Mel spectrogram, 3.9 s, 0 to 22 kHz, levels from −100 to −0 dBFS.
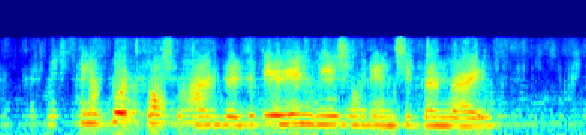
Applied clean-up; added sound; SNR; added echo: neural separator model SepFormer DNS4.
